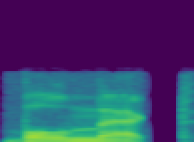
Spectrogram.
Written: bullnecked

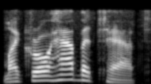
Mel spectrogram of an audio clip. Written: microhabitat

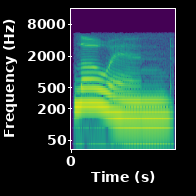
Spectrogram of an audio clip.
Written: low-end

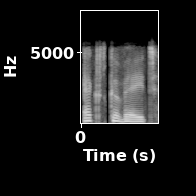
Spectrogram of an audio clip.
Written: excavate

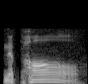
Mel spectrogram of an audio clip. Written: Nepal

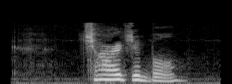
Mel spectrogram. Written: chargable

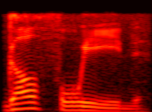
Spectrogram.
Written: gulfweed

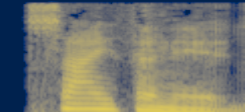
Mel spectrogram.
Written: siphonage

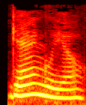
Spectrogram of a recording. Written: ganglio

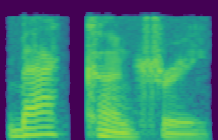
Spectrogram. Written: backcountry

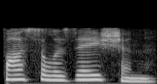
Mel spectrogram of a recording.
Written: fossilization

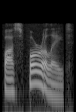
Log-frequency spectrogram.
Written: phosphorylate

